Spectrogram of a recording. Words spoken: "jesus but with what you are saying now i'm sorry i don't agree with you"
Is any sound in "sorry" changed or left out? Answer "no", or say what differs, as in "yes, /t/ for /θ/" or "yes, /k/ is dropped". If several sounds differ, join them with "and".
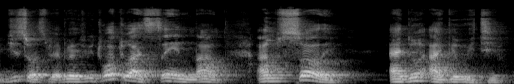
no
